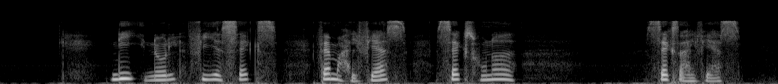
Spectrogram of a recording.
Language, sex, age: Danish, female, 39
